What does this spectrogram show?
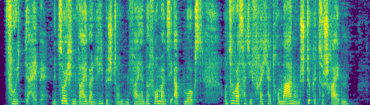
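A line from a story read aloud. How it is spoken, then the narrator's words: Joking writer whispering. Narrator (German): Ein als Witzbold bekannter Schriftsteller flüsterte einer berühmten Schauspielerin zu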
